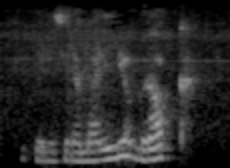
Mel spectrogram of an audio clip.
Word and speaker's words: groc: Esto lo vemos, por ejemplo, en palabras como groc, que quiere decir amarillo, groc, estoy pronunciando una C que sería una oclusiva sorda, pero en el momento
